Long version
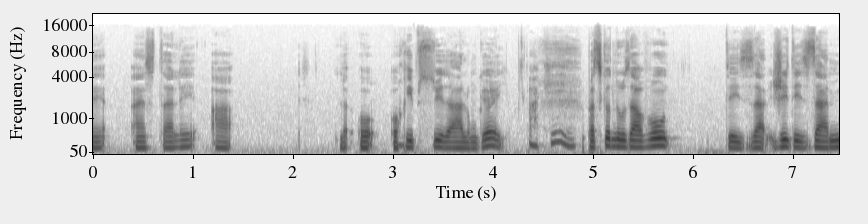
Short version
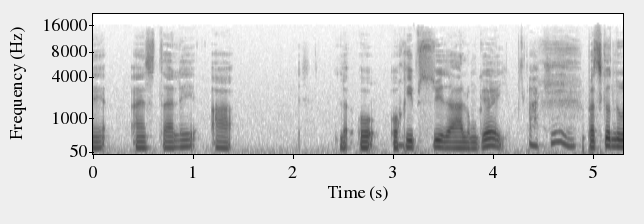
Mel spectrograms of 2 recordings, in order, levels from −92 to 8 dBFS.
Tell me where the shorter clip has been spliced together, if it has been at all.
none

